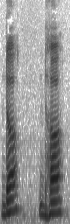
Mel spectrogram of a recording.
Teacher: ये दोनों जो हैं उत्क्षिप्त वर्ड कहलाते हैं। इनका उच्चारण में जीभ ऊपर उठकर झटके से नीचे की तरफ आती है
